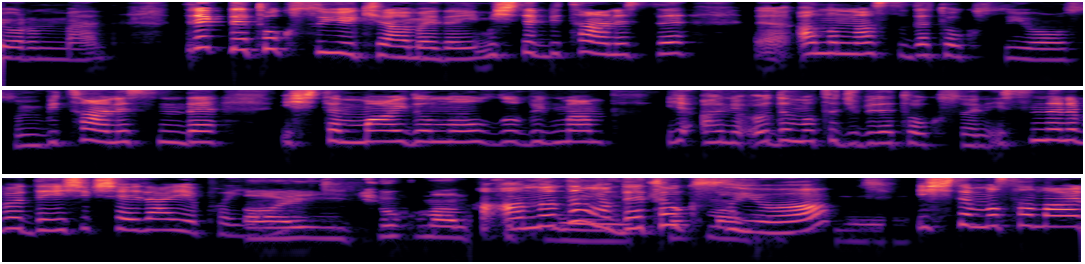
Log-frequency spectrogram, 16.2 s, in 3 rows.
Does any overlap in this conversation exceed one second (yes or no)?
yes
